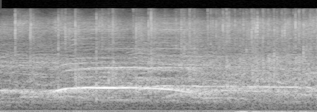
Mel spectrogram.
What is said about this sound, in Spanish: ¿Sabe qué? Hace rato que estoy hablando de ustedes y ahora es que vienen a aplaudir.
